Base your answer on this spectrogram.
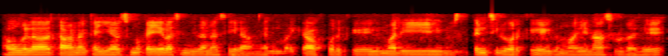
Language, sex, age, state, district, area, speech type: Tamil, male, 45-60, Tamil Nadu, Mayiladuthurai, rural, spontaneous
